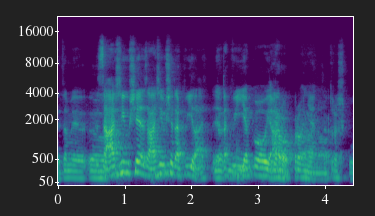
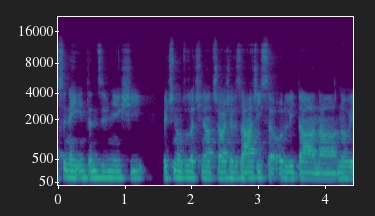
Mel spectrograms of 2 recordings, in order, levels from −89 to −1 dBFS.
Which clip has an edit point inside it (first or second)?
second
